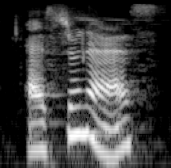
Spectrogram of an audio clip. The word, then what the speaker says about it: as soon as: 함께 읽어 볼게요 after as soon as as soon로 발음하지 않고요 보통의 S 스펠링과 순의 S 스펠링가 두 번 겹치죠 이렇게 스펠링이 두 번 겹치면 한 번만 발음합니다 그래서 AS가 아니라 as as as as 이렇게 발음 할게요 그다음 있니다 before while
